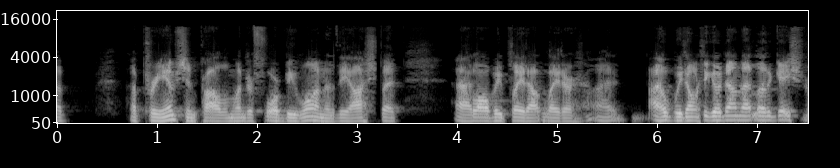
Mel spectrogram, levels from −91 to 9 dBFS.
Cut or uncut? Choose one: cut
